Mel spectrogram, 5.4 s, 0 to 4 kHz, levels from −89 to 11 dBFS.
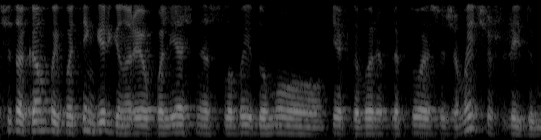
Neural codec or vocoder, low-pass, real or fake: none; 3.6 kHz; real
